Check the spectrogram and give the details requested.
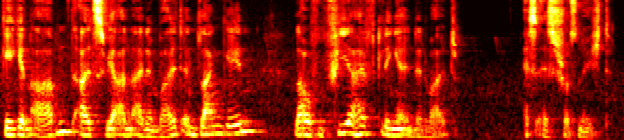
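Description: A man's voice: a little high, lively intonation, normal speed, vocal fry, a little mellow. A man reading a scripted, diary-like eyewitness account. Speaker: reader of testimony.

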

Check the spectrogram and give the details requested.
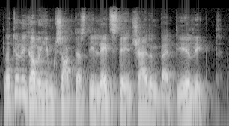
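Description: A middle-aged businessman and father, husky and medium in pitch. He sounds nervous and calculating, in a radio drama style. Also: animated, fairly quick. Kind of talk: German radio play acting.

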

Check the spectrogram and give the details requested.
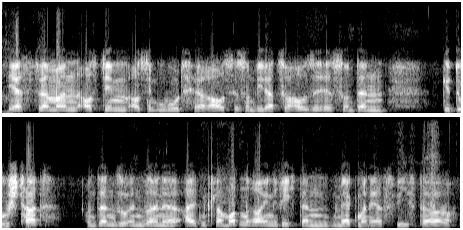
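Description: A man with a mid-pitched voice comes through a slightly dull phone connection. He is an expert guest, explaining things in an interview. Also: level tone, normal speed. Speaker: expert guest, submarine engineer and former pilot. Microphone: telephone. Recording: dull band-limited phone line.

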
